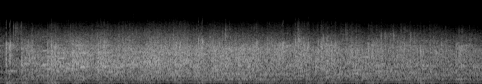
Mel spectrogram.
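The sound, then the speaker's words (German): Sustained audience applause for the stage character Kammersänger Plemplem, a dense, steady wash of many hands clapping at an even loudness for about five seconds, with no voices standing out above it. “Bitte nochmal Applaus, Avanti.”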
